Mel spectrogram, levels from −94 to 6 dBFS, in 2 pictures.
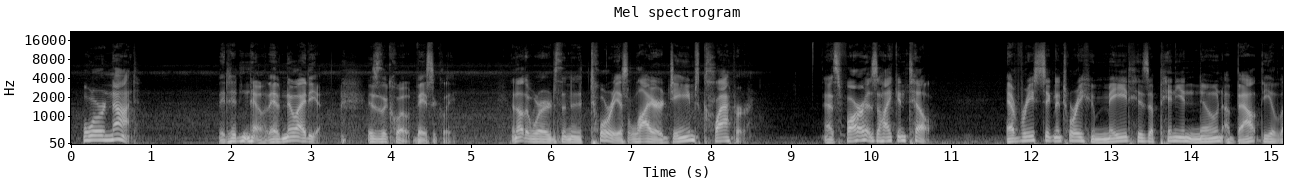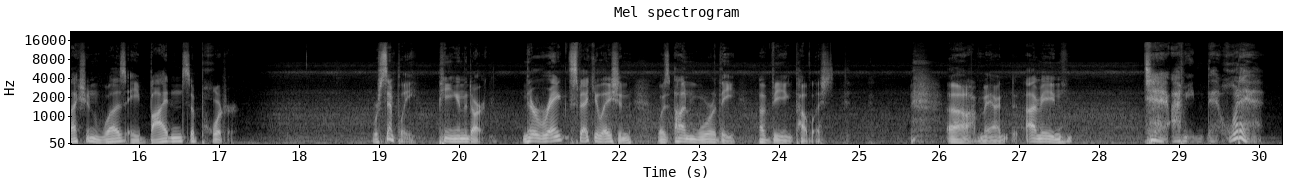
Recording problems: animal sounds; faint; throughout; 30 dB below the speech

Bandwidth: 14.5 kHz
